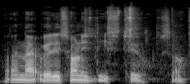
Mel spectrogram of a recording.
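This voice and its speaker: A man's voice: low voice, little pitch movement, fast talker, gravelly, heavy background noise. A man giving a casual, hands-on toy review, rambling with many fillers while he demonstrates the pieces.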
